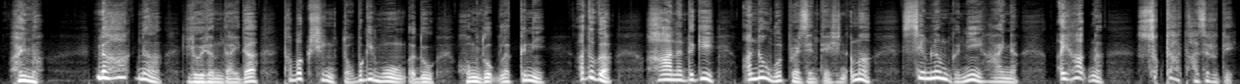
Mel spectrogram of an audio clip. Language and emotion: Manipuri, surprised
